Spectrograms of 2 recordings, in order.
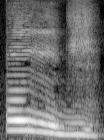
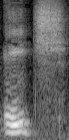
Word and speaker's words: age: Age. It's not H. It's age with a voiced ending.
